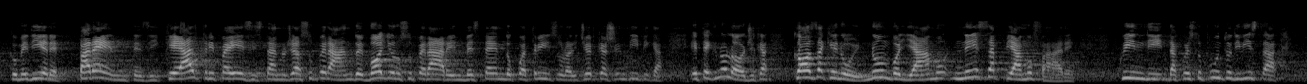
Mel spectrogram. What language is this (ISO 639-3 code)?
ita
